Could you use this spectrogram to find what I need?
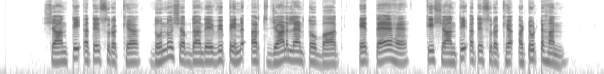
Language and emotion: Punjabi, neutral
